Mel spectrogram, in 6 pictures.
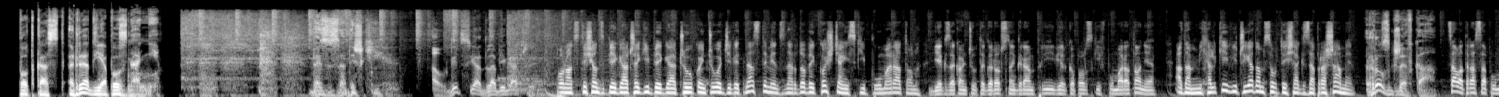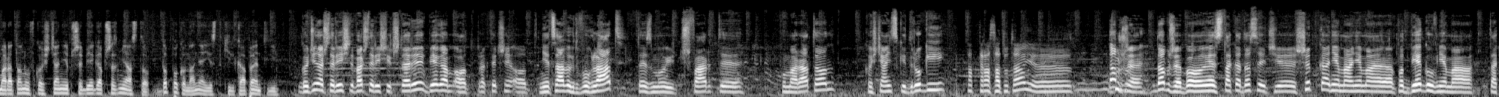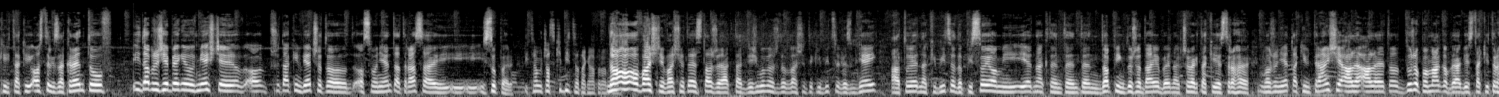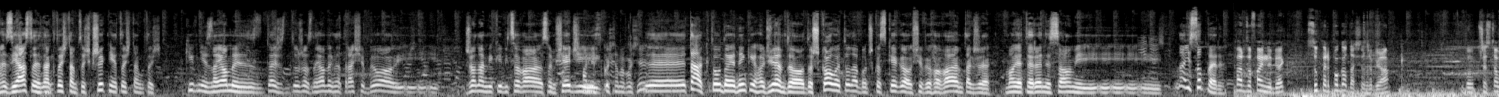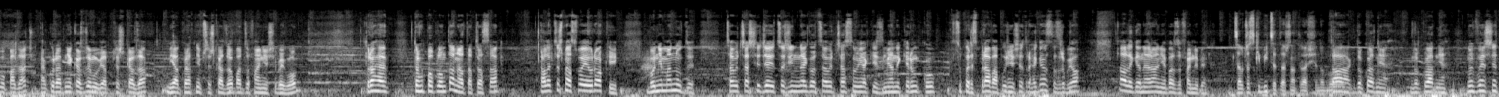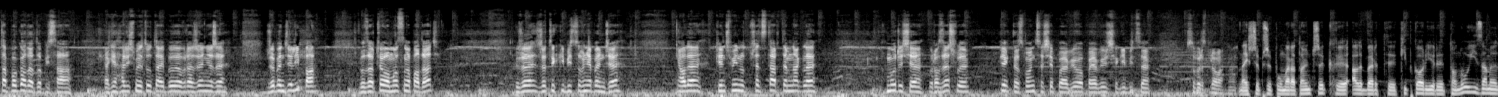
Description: Relacja z półmaratonu w Kościanie.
